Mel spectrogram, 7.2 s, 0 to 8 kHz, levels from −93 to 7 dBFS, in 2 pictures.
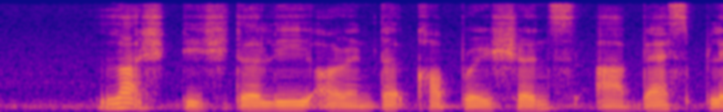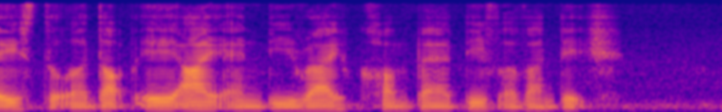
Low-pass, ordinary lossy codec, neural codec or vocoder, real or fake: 7.2 kHz; none; none; real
